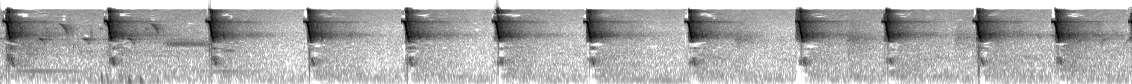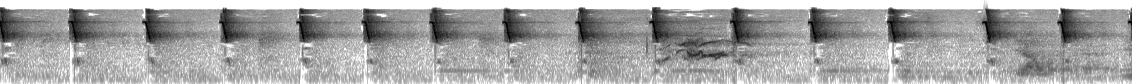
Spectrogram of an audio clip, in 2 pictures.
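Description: A chipmunk gives sharp, high chips repeated steadily, about two or three every second.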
